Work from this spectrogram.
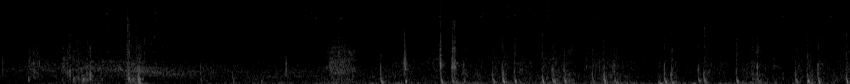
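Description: Roach, a horse in The Witcher 3, clip-clops steadily over ground at a walking pace, hoofbeats close and fairly quiet with light ambient outdoor noise.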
